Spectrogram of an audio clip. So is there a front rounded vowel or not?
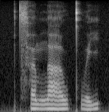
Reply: no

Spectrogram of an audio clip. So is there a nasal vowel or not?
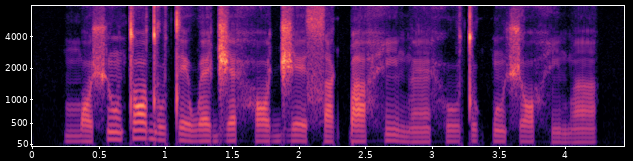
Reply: yes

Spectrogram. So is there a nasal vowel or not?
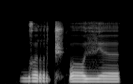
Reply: no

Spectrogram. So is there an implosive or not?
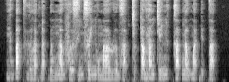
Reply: yes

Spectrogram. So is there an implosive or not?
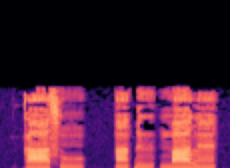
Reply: yes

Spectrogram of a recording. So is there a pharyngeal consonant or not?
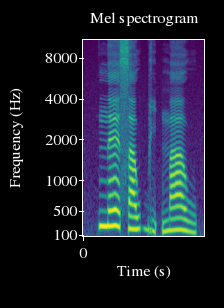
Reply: no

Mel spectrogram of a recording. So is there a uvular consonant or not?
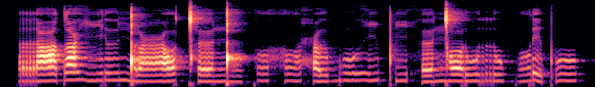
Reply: no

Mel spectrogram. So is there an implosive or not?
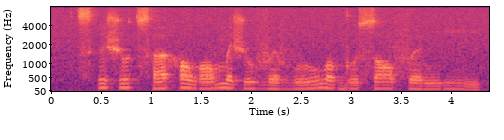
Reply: no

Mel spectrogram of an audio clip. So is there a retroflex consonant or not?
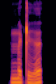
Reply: yes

